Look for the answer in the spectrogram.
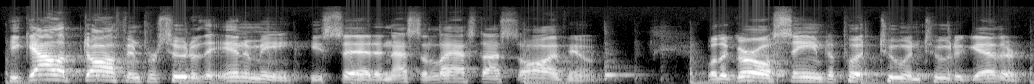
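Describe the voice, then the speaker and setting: A man's voice: on the high side, bright, forceful tone. A man telling a folktale live, acting out the dialogue as he goes. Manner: acts out dialogue. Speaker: storyteller at a men's gathering.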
